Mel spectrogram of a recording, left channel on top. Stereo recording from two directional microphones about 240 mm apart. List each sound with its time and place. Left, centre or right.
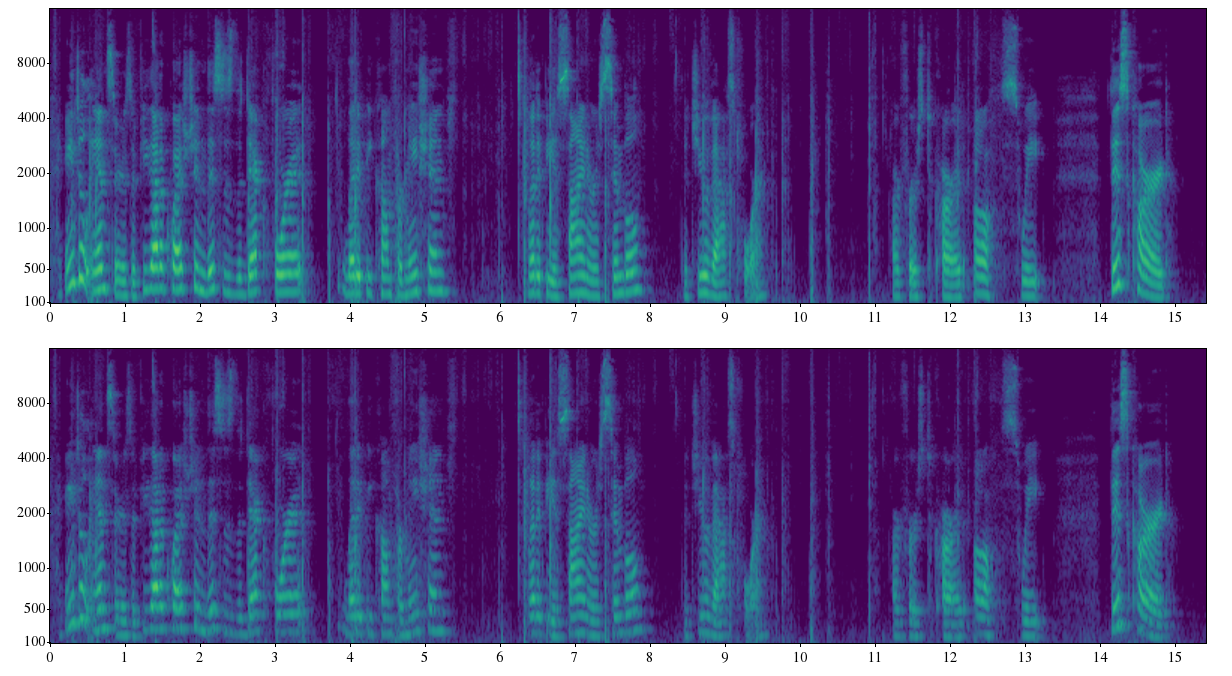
0.2 s a woman's voice: left
6.7 s a woman's voice: centre
8.3 s speech: left
10.8 s speech: left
